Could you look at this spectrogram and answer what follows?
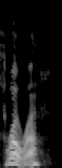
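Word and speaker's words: Thowra: It's E-L-Y-N-E. Elaine Mitchell. It's about a wild horse, or Brumby, called Throra. The O is pronounced as an owl.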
